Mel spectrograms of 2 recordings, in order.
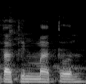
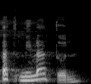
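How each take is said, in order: First: The two m sounds merge into one long m. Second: The two m sounds are separated by a vowel. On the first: This is the form actually used in practice. The speaker calls it right. "ada istilah tatimmatun" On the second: This is the pattern form, which is not actually used. The speaker calls it wrong. "bukan tatmimatun. Karena yang tatmimatun itu memang tidak dipakai"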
